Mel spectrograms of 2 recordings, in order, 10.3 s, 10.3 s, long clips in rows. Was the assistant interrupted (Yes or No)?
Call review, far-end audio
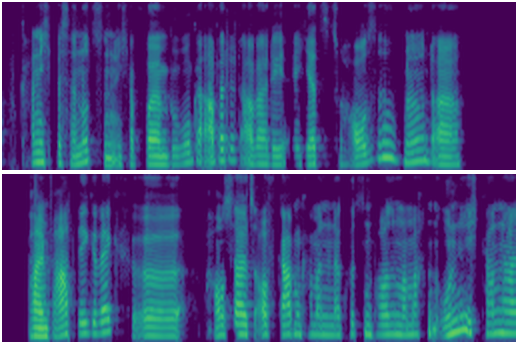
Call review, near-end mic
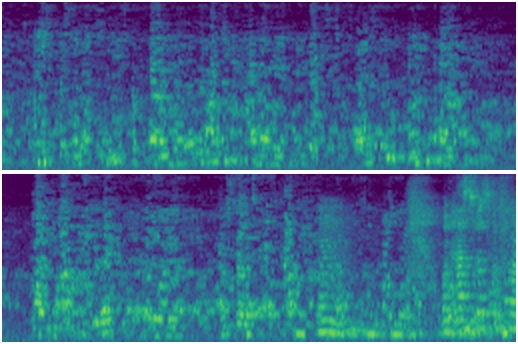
Yes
